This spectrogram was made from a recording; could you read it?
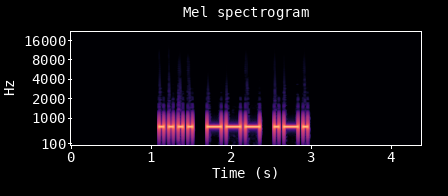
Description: Morse code, heard as a keyed tone, about 20 wpm, 700 Hz. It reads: HOR
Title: Build A Word - 1 Letter At A Time - 4-Letter Words - 20wpm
